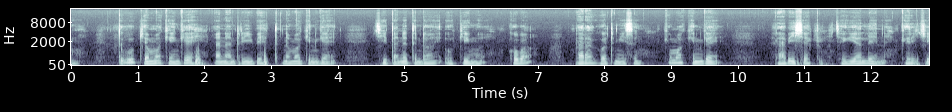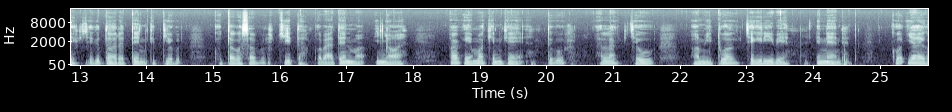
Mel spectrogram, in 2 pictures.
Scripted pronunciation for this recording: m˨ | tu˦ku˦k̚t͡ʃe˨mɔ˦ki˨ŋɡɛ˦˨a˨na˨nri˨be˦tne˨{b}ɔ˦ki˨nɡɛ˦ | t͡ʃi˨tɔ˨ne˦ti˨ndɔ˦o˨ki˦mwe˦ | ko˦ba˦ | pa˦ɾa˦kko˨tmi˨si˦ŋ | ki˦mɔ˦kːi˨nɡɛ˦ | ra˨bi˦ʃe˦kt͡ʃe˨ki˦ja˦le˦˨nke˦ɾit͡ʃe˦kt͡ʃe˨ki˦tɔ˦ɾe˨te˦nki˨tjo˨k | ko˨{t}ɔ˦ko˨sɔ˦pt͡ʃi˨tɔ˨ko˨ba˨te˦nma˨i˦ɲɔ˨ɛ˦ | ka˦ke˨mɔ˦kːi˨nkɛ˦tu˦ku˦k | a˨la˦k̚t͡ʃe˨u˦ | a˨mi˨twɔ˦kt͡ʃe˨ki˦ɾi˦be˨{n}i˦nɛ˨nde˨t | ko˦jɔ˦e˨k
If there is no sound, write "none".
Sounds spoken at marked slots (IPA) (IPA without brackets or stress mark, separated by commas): m, t, n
